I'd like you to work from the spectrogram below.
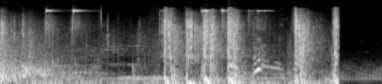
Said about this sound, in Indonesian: Giliran Mandy dan Meg yang terlibat kontak senjata dengan pasukan musuh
